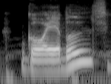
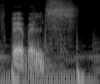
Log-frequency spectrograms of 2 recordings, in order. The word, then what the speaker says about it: Goebbels: Que la germana tio pronuncia isso, né? Goebbels. Joseph Goebbels. Ah, estas O com umlauf, né? Isso, né? Es Goebbels.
